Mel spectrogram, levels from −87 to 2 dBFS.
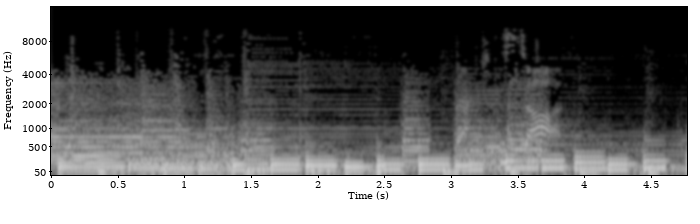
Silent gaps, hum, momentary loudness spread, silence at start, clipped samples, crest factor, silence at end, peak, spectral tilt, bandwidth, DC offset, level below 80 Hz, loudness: none; none; 2 LU; 0 s; under 0.1%; 14 dB; 0 s; -8 dBFS; -9 dB/octave; 9.8 kHz; under 0.1%; -28 dBFS; -23 LUFS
